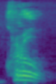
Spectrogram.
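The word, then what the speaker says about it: ครู: In Thailand, we pronounce teacher as kru, or Okay. kuru.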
